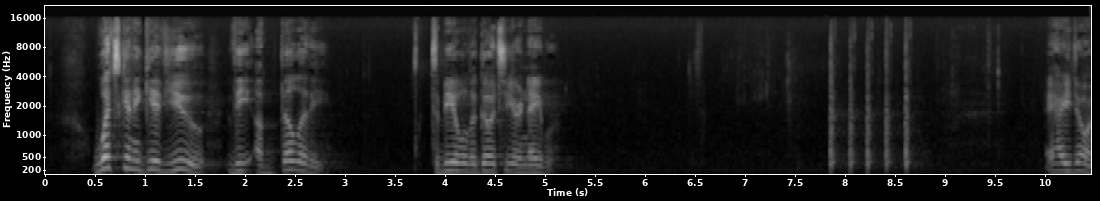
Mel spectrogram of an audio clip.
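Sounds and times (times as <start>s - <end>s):
speech: 0.5s - 2.9s, 3.9s - 5.2s, 10.1s - 10.4s
sharp knocking on a door: 7.8s - 8.8s.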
